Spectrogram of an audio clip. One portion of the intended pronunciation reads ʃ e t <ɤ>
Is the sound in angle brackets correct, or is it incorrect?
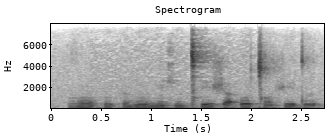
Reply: incorrect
